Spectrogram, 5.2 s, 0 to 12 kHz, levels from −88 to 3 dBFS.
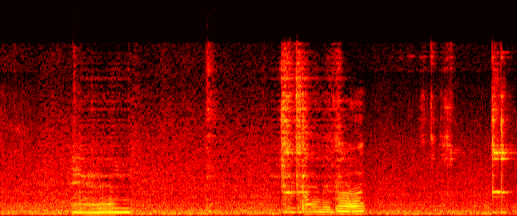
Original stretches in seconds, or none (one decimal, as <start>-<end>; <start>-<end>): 0.0-0.8; 1.3-2.7; 3.5-5.2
